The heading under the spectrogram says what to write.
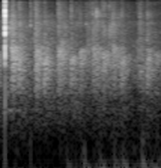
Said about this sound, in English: Huge shout out to Bitcoin Commons and Unchained, man. Let's like give him a round of applause.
